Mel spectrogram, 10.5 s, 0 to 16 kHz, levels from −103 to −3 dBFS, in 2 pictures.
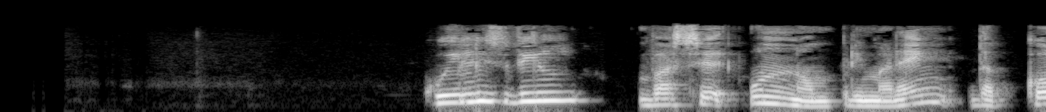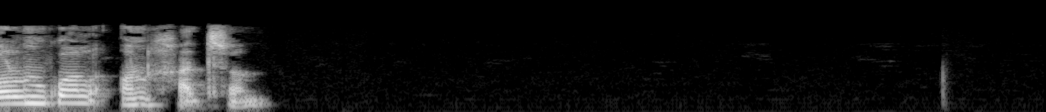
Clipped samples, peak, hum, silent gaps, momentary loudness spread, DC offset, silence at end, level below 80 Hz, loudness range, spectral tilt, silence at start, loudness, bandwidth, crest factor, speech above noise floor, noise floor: under 0.1%; -2 dBFS; none; none; 11 LU; under 0.1%; 3.95 s; -58 dBFS; 11 LU; -5 dB/octave; 2.15 s; -16 LUFS; 7.8 kHz; 16 dB; 73 dB; -88 dBFS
